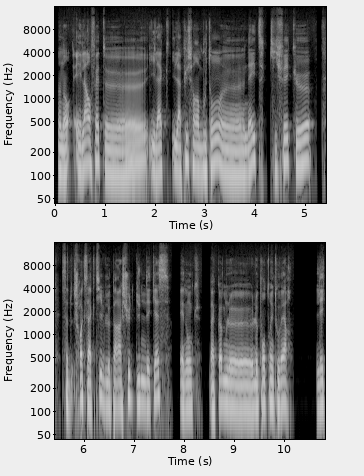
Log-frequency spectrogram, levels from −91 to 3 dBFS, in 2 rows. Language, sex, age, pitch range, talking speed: French, male, 20-39, 110-140 Hz, 220 wpm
